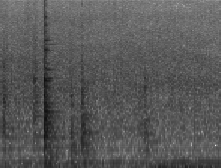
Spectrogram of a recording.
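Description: Chicken hibachi sizzling on a Blackstone griddle, a constant close frying hiss with a few sharp pops and spatters in the first second, then an even sizzle.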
